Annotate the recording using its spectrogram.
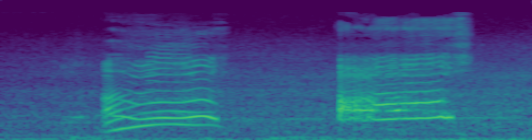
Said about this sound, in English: It's a grunt to attract females. Male koalas grunt to attract females, that's what it said.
